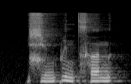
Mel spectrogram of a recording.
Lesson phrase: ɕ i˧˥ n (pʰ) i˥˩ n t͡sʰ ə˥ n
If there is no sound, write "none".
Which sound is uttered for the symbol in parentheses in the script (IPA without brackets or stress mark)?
p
